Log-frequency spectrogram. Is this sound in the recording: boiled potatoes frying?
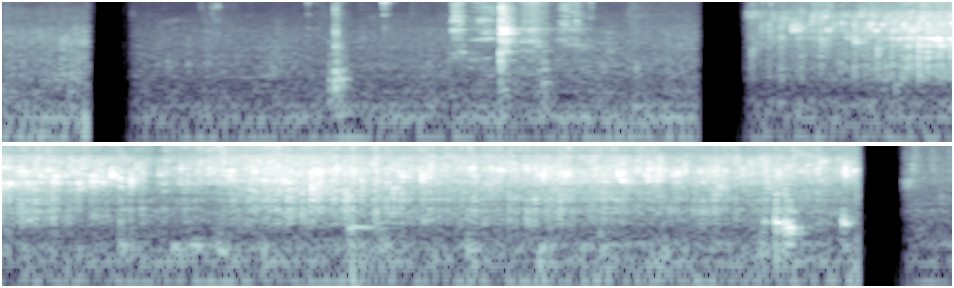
yes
